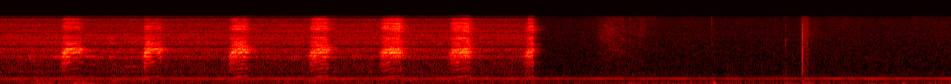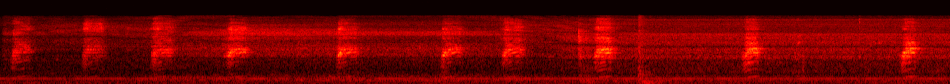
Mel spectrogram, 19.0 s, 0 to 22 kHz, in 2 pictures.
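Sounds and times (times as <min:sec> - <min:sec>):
duck quacking: 0:00.6 - 0:01.7, 0:02.3 - 0:05.4, 0:09.6 - 0:12.0, 0:12.9 - 0:13.1, 0:13.9 - 0:14.8, 0:15.4 - 0:15.7, 0:16.9 - 0:17.2, 0:18.5 - 0:18.8.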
